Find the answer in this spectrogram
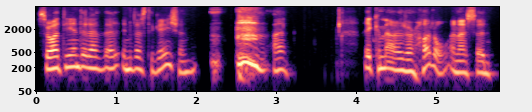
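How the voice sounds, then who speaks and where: A man's voice: high-pitched, normal speed, vocal fry, mellow, no room sound, highs cut off. A man telling his own story in a casual, rambling way, full of fillers and restarts. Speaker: storyteller recounting paranormal experiences. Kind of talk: casual first-person storytelling.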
